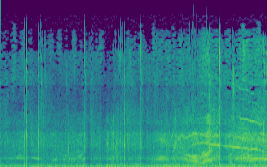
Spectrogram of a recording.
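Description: Fireworks going off in quick succession, sharp bangs and crackles scattered over a steady low rumble, with rising whistles streaking up near the end.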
